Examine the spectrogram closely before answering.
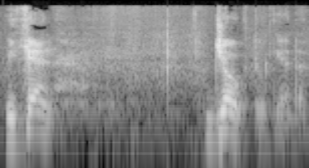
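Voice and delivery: ordinary talk, nothing marked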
